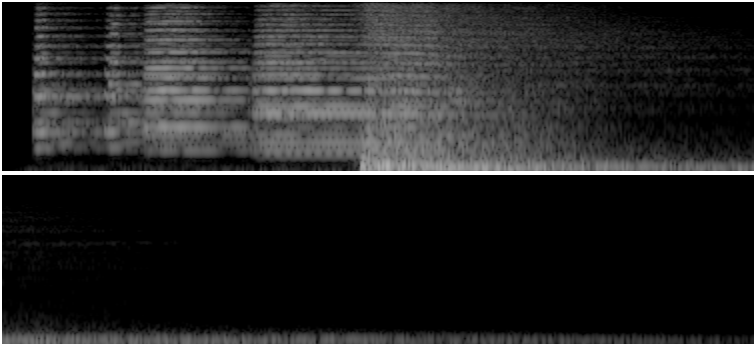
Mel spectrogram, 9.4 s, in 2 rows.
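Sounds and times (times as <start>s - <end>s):
fanfare: 0.2s - 3.9s.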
